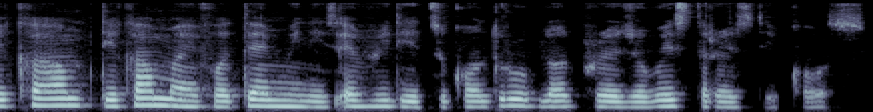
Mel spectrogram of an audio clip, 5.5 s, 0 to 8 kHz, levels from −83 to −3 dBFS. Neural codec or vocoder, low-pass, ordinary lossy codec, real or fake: none; 7.2 kHz; none; real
